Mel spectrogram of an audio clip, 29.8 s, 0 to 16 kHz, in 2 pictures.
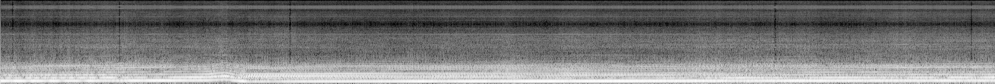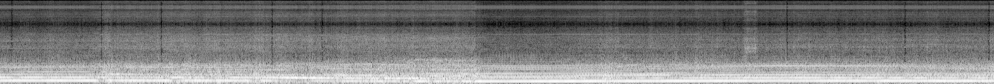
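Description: Citroën 2CV race car's air-cooled flat-twin engine running hard at steady high revs, heard from inside the car. About three seconds in the pitch briefly rises and then drops.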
